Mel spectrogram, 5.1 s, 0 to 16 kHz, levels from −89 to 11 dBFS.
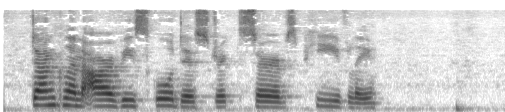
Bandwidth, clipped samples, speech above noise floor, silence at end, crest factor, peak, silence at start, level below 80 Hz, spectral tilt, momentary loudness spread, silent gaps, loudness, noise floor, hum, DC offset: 12 kHz; under 0.1%; 40 dB; 0.45 s; 18 dB; 0 dBFS; 0.3 s; -60 dBFS; -2.5 dB/octave; 13 LU; none; -17 LUFS; -56 dBFS; none; under 0.1%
